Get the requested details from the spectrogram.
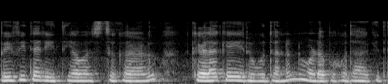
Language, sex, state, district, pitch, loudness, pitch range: Kannada, female, Karnataka, Bidar, 170 Hz, -16 LUFS, 160-180 Hz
